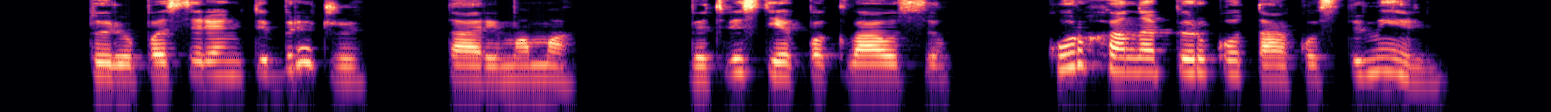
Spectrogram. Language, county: Lithuanian, Marijampolė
